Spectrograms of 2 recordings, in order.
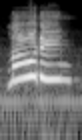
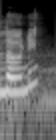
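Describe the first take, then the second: First: The word is said aloud, not whispered. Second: The word is whispered.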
